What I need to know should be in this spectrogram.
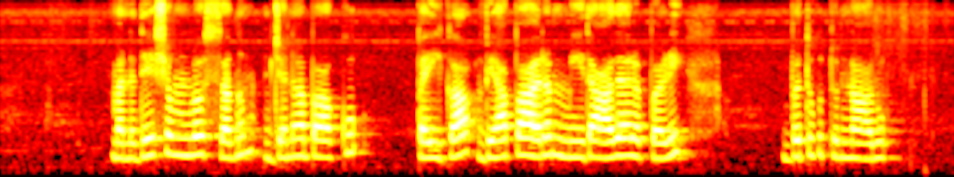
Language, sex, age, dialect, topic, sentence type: Telugu, female, 18-24, Southern, agriculture, statement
